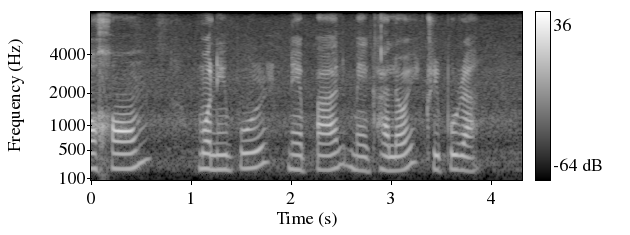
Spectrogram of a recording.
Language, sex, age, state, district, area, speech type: Assamese, female, 30-45, Assam, Sonitpur, rural, spontaneous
